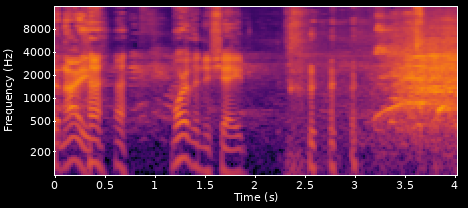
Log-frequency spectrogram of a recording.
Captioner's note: laughing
